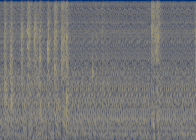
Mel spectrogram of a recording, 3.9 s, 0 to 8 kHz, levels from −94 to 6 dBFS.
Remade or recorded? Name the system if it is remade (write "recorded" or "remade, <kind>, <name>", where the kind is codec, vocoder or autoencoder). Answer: remade, autoencoder, DAC-VAE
